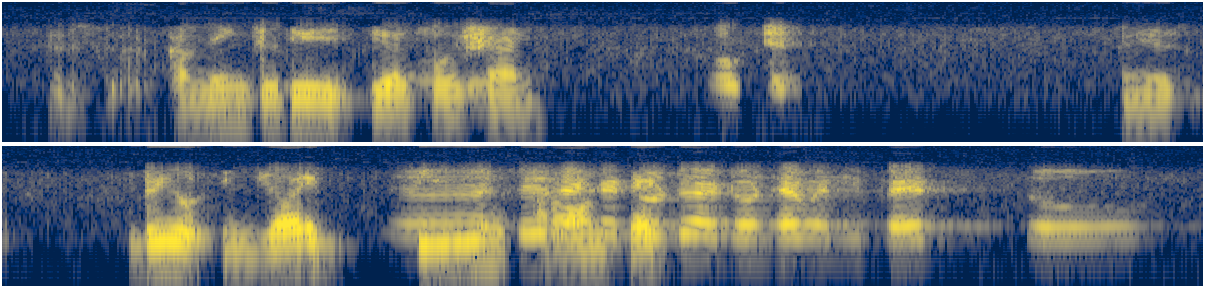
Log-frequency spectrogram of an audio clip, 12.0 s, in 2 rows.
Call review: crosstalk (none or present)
present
